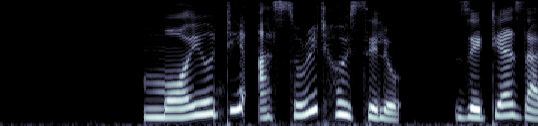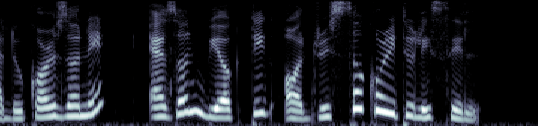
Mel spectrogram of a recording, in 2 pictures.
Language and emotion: Assamese, surprised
